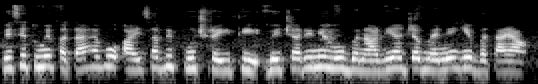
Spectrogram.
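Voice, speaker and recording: A teasing young male professor with a light, higher voice , played by a woman reading a storybook. He is playful and mischievous, always poking fun with a grin in his words. Faint background hiss sits under the voice. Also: steady tone, normal speed, a little mellow, lightly acted, poor audio. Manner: teasing, laughing at her.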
